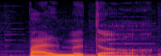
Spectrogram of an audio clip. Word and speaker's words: Palme d'Or: Palme d'Or.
